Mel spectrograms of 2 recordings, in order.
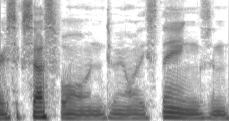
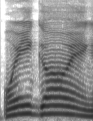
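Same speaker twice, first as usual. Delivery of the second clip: put-on higher, louder pestering child; nagging kid; 10 semitones higher, 5 dB louder than usual. Kid pestering mom on her way out, high whine. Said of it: "we'd be like".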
